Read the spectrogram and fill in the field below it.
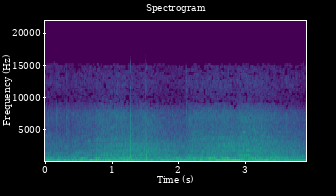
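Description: A car door handle clicks open.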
